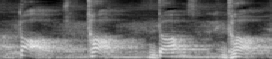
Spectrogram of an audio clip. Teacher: সবগুলো দাতের সাথে লাগছে তাই নাম হচ্ছে দন্ত ধ্বনি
